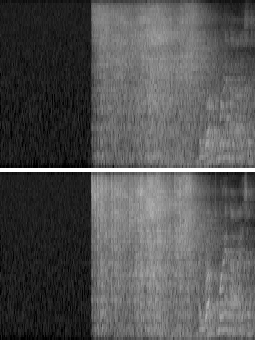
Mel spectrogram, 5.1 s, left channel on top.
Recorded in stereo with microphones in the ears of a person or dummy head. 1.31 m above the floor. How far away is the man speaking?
About 2 m.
